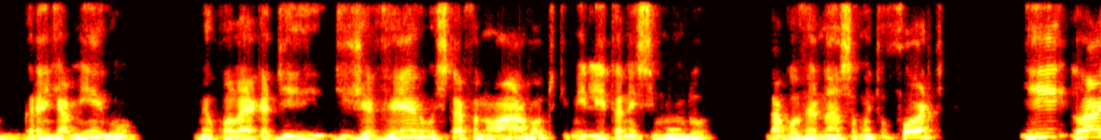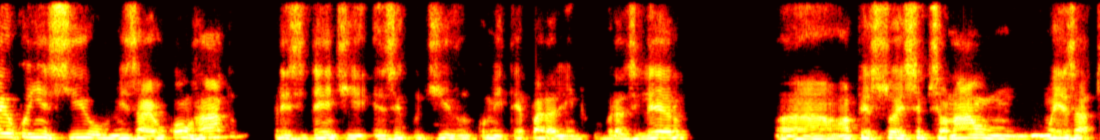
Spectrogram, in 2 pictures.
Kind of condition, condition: link, video call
